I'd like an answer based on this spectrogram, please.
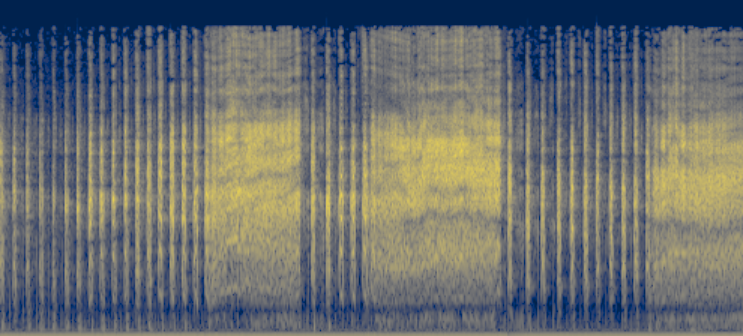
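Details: Badger alternating quick runs of sharp pulsed chattering with long, loud, harsh screeching bursts that rise and fall in pitch.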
